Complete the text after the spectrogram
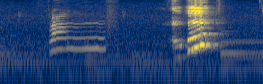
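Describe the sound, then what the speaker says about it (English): A stray cat meows twice in the video game Love and Deepspace, a clear drawn-out mew followed by a louder, rising second meow over a soft ambient background. "A stray cat, guided by the smell of food, approaches."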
